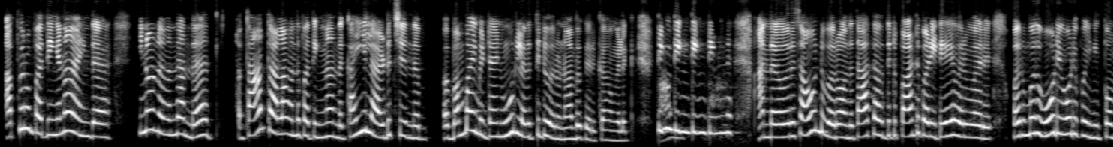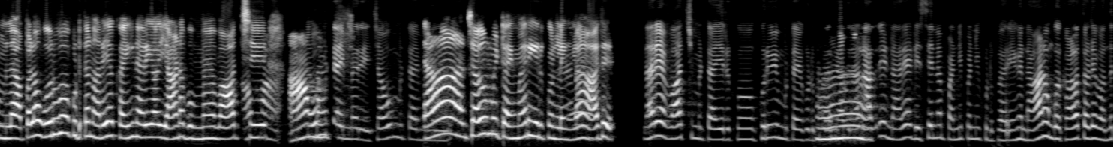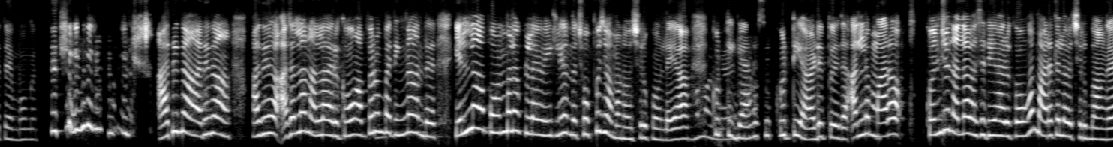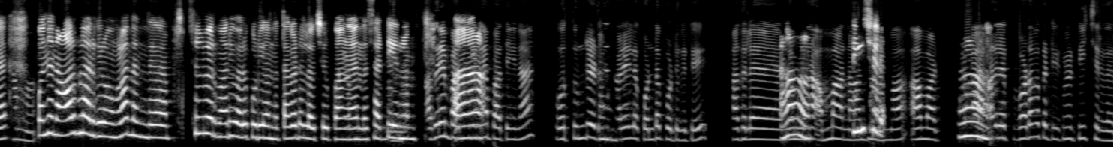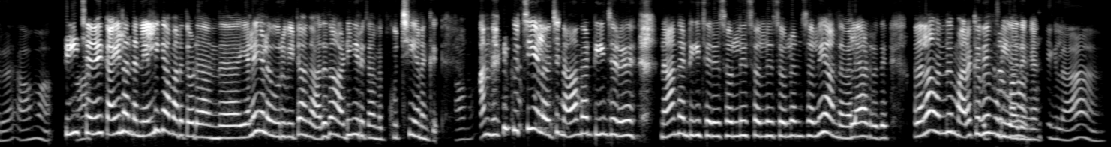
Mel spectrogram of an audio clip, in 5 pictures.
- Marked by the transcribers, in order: joyful: "இந்த இன்னொன்னு வந்து அந்த தாத்தாலாம் … இருக்கும் இல்லைங்களா? அது?"; tapping; other background noise; static; other noise; drawn out: "ஆ"; mechanical hum; drawn out: "ம்"; laugh; tsk; in English: "நார்மலா"; tsk; background speech; laughing while speaking: "அந்த"; laugh; surprised: "செப்பு ஜமாலாம் வச்சிருக்கீங்களா?"
- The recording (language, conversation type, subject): Tamil, podcast, சிறுவயதில் நீங்கள் அடிக்கடி விளையாடிய விளையாட்டு எது?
